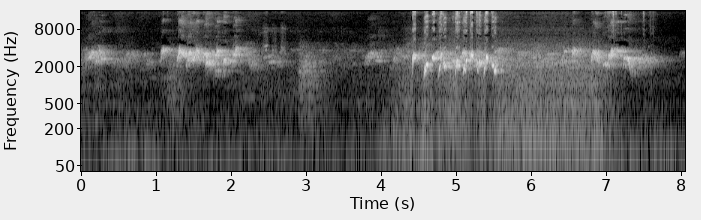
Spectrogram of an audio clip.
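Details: Red-whiskered bulbul song in the 'double' style, played for training caged bulbuls: warbled phrases in two bouts, the second a loud burst of rapid sharp chirps over a low background rumble.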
